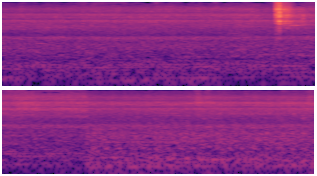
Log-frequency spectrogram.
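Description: Street traffic noise with a steady low engine hum that grows louder about four seconds in, and a single short sharp click a little before the middle.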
